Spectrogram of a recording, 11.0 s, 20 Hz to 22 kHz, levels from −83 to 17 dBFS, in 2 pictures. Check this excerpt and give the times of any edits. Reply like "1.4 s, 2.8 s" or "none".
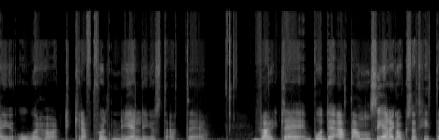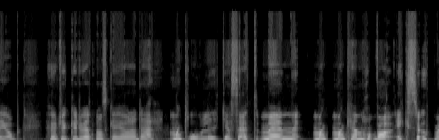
4.9 s, 7.5 s, 7.8 s, 9.6 s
